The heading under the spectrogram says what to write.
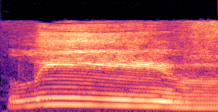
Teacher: an unvoiced F the word is leave with a voiced V keep the voicing going throughout the whole word and voice the V leave like that if you stop the voicing at the end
